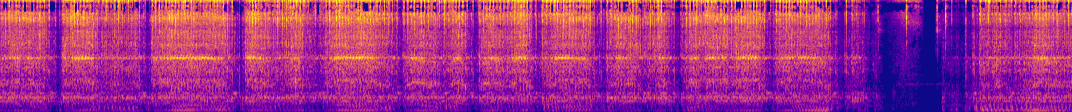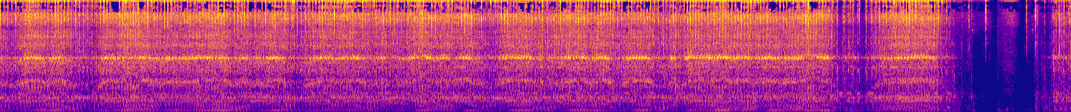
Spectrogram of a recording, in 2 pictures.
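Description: Longarm quilting machine stitching steadily through the quilt layers. It stops briefly about halfway through, then runs on.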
